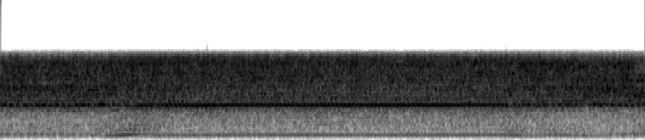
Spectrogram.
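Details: Engine at idle with the accessory belt installed: a steady high whine rides over an even idle without changing pitch; belt-driven noise, source not yet found.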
